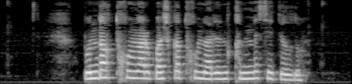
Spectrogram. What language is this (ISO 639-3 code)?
uig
